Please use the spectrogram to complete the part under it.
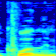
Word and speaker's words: Quillan: And you can find me on Facebook at Quillan Mathis. You say chilling, then you say Quillan. That's how you pronounce my name.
